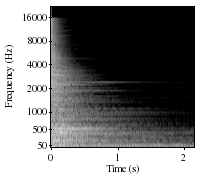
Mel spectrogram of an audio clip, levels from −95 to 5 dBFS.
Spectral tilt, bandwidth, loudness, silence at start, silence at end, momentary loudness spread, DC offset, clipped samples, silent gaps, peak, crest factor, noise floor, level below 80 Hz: -4 dB/octave; 16 kHz; -20 LUFS; 0 s; 0.15 s; 26 LU; under 0.1%; under 0.1%; none; 0 dBFS; 22 dB; -40 dBFS; -32 dBFS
